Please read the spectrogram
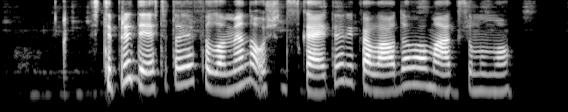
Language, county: Lithuanian, Vilnius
